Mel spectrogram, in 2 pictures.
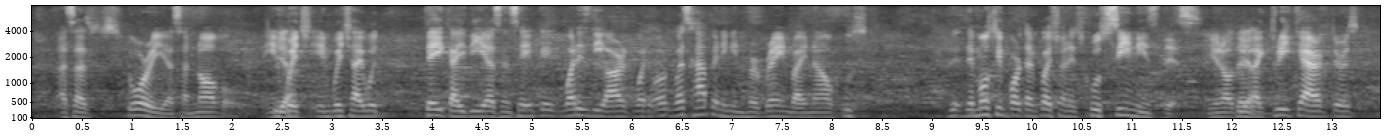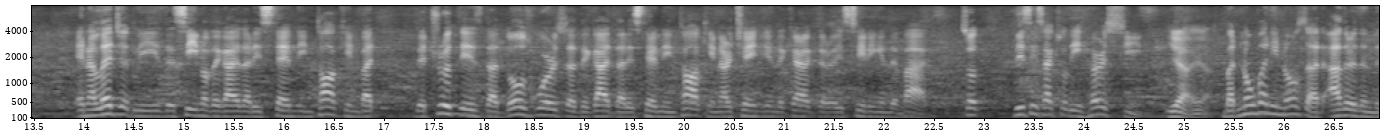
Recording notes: Live Podcasting at Hot Rod Cameras “Cine Beer” 2019 Summer Bash. In our second LIVE podcast.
